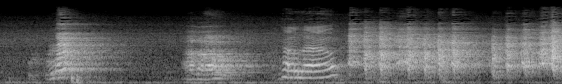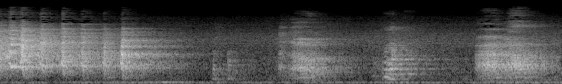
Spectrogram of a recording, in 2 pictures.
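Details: A pet macaw talks indoors in hoarse, raspy word-like bursts, a few phrases over ten seconds, trading back and forth with its owner's voice.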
